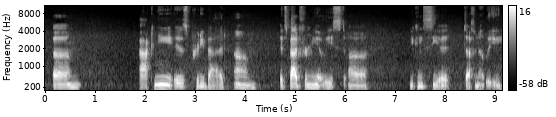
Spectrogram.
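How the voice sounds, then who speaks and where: A man's fairly low voice at a very slow pace, with long, frequent pauses and lively intonation. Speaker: vlogger. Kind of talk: casual vlog update. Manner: hesitant, many fillers.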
